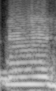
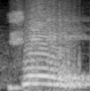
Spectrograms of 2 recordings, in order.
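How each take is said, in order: First: The first sound is plain, without a puff. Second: The first sound has a strong puff of air. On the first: The speaker calls it wrong. "This is wrong pronunciation" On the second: The speaker calls it right. "সঠিক উচ্চারণ হবে ফি"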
